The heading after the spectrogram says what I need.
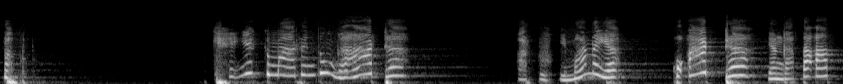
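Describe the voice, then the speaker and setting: A woman's voice: extremely high pitch, sing-song, slow, long pauses, pitched above the performer's own voice, heavily acted. A woman voicing a bewildered, distressed leader and his people. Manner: distressed, lamenting.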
